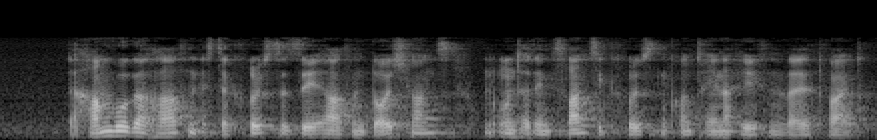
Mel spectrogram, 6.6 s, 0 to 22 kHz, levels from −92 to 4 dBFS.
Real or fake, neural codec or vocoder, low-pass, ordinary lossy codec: fake; autoencoder, 48 kHz, 32 numbers a frame, DAC-VAE, trained on Japanese speech; 7.2 kHz; none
